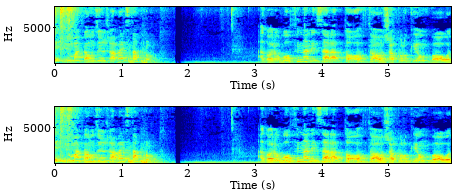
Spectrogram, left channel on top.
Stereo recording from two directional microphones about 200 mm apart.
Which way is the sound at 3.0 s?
5° right (ahead or behind).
